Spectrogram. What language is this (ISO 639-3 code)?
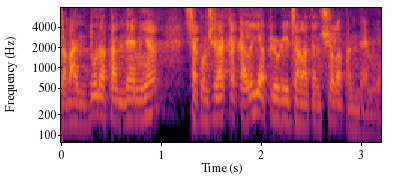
cat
